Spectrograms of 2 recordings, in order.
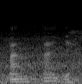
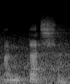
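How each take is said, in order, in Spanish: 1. La consonante del medio suena como una 'y'. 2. La consonante del medio suena como 'sh'. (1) "en México se dice pantalla" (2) "un joven de Buenos Aires que diría pantalla"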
